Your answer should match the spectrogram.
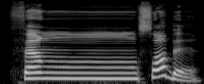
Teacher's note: Il va y avoir ici un irfa, donc on va faire une nasalisation, mais cette fois-ci mufakhamah, parce que le sad est une lettre emphatique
